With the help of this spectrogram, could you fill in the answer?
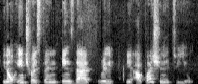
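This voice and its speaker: A woman's voice: mid-range voice, animated, normal speed, a bit bright. A woman hosting a faith-based online interview, with an effusive, exclamatory and upbeat manner. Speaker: host.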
